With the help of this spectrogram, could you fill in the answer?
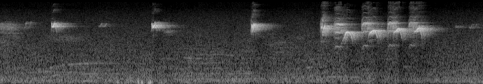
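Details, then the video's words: Crested jay, a caged bird, singing a lure song meant to get other caged birds singing. Sharp high chirps come singly at about one-second intervals, then a fast burst of tumbling squeaky notes. The background is quiet. "Pancingan Suara Burung Sogon Biar Cepat Gacor"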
